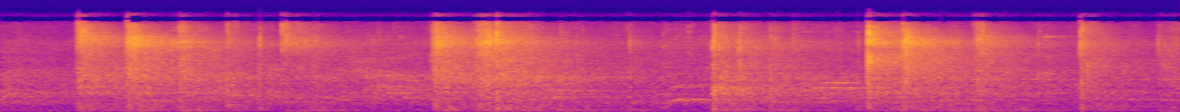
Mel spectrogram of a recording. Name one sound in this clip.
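A volleyball is struck hard, with sharp smacks echoing in a large hall.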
